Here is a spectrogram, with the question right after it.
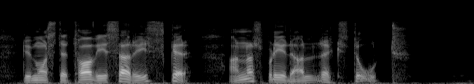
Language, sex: Swedish, male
